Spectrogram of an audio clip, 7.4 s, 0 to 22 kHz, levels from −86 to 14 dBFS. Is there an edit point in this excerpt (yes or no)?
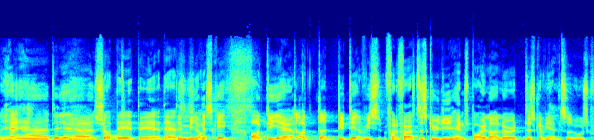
yes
